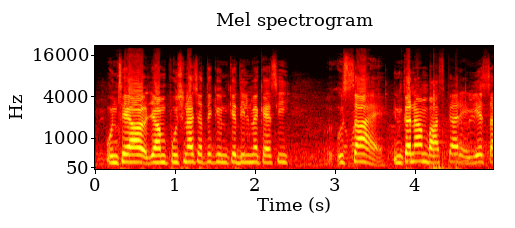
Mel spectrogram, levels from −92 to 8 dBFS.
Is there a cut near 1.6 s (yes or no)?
no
